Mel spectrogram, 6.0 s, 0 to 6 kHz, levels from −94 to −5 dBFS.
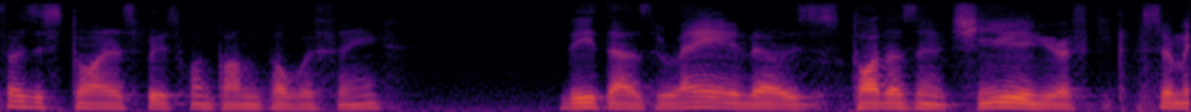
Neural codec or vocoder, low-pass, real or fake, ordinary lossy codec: codec, 16 kHz, 0.5 kbps, FunCodec, trained on Chinese and English, 25 frames a second; 5.4 kHz; fake; none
